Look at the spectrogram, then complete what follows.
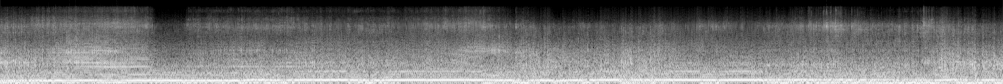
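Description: Drift car's engine heard from inside the cabin, loud and held at high revs, its pitch nearly level with small rises and dips as the throttle is worked.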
